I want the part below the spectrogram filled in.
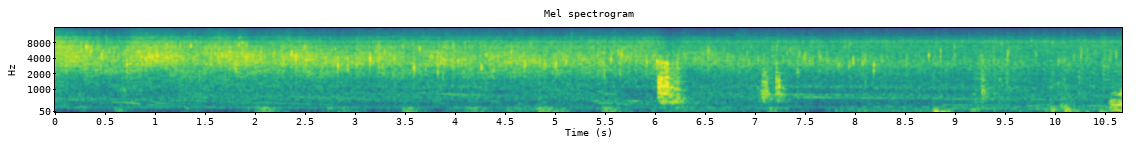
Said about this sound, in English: We're going to throw it in with our bacon grease and all our rendering.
